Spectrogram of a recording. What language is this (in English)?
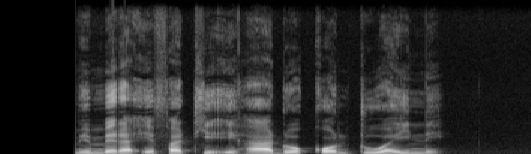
Kikuyu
